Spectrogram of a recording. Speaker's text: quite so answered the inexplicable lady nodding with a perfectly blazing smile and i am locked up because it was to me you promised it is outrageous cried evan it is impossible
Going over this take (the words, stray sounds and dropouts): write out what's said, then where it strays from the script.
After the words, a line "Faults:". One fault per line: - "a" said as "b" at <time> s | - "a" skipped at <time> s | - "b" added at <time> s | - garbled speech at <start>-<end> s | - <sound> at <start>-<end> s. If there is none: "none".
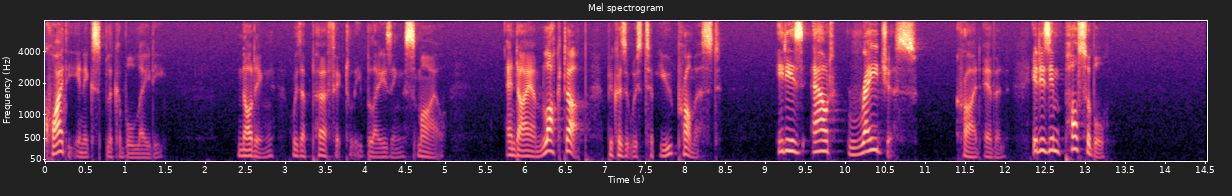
quite the inexplicable lady nodding with a perfectly blazing smile and i am locked up because it was to you promised it is outrageous cried evan it is impossible
Faults:
- "so answered" skipped at 0.3 s
- "me" skipped at 7.6 s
